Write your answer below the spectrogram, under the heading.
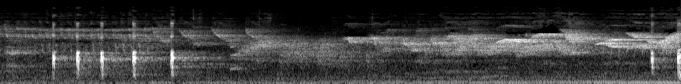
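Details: Tame captive Chinese hwamei, kept free like a chicken and hand-fed, singing after eating: a few sharp ticks, then a faint, rambling warbled song of high varied phrases with a steady background hiss.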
